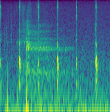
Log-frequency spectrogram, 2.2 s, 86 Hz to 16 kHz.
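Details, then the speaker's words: 2004 Holden VZ Commodore V6 with hazards on: only the right side flashes and the left is dead. Light, even relay clicks at about 160 a minute, faster than normal. A flasher relay fault plus a suspected BCM problem. "when i turn the hazard light on only the right hand side is coming on left hand side doing nothing"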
